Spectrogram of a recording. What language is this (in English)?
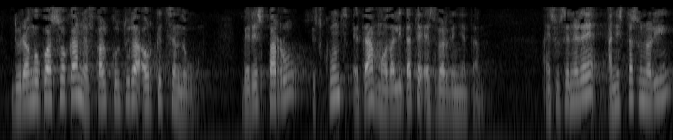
Basque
